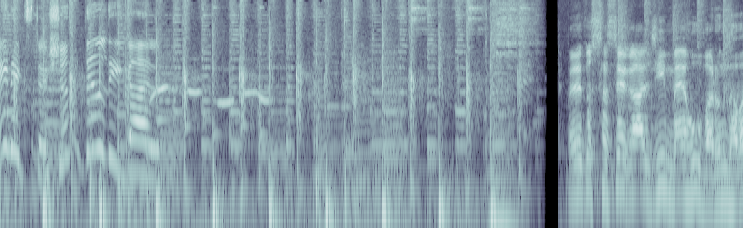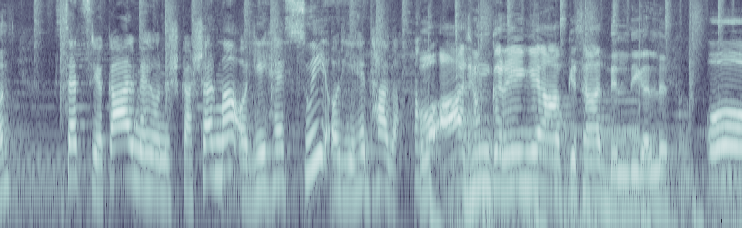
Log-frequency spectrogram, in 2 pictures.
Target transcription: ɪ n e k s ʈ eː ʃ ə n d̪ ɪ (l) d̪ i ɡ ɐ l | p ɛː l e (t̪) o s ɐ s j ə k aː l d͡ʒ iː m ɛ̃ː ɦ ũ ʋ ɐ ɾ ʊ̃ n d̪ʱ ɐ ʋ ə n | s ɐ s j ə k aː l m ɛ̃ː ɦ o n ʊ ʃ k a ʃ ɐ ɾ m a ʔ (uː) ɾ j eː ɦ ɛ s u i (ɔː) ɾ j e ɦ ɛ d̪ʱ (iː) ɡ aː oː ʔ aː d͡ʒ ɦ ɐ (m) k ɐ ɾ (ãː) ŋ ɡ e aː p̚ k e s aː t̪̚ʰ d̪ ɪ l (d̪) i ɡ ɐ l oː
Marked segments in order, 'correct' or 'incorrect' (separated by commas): correct, correct, incorrect, correct, incorrect, correct, incorrect, correct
